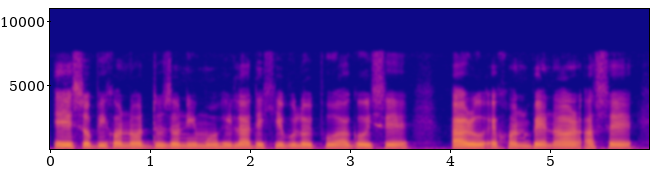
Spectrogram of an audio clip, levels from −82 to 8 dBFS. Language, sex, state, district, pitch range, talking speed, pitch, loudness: Assamese, male, Assam, Sonitpur, 150-155 Hz, 110 wpm, 150 Hz, -18 LUFS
